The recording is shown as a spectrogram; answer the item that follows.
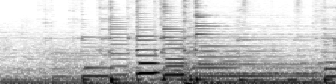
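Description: Instrumental passage of a slow Persian pop ballad: a soft acoustic guitar picks a short run of notes over sustained low backing, with a deep thump a little past the middle.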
